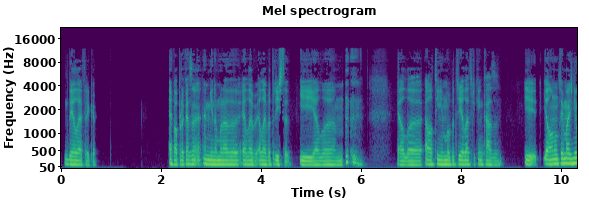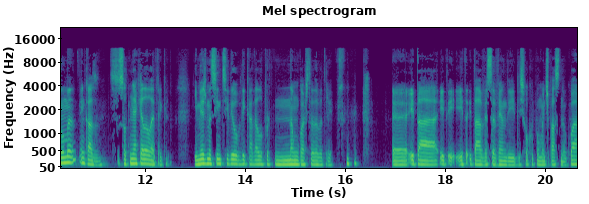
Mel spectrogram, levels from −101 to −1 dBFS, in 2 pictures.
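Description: From 0.13 s to 20.05 s, a click recurs every 1.11 s, about twenty in all. These are clock drift buffer slips. Two mismatched clocks, likely off by around 150 ppm, force a handful of samples to be dropped or repeated each time.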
